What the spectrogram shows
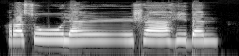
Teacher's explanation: شین حروف الاخفاء میں سے ہے، اور اخفاء کا معنی ہے چھپا دینا، تو ہم یہ تنوین کو چھپاتے ہوئے اور غنہ کے ساتھ یہ حکم کو ادا کریں گے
